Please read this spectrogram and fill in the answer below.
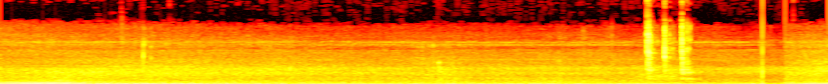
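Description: Steady road traffic noise, with two short clicks near the end.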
